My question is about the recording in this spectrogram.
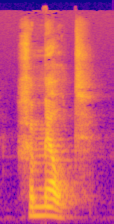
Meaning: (adjective) mentioned; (verb) past participle of melden
- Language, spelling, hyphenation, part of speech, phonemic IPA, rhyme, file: Dutch, gemeld, ge‧meld, adjective / verb, /ɣəˈmɛlt/, -ɛlt, Nl-gemeld.ogg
